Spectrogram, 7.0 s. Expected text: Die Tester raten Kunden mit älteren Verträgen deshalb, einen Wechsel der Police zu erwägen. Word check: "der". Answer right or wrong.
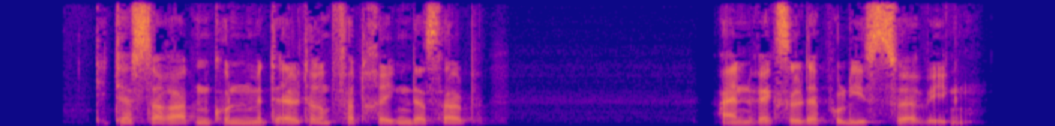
right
